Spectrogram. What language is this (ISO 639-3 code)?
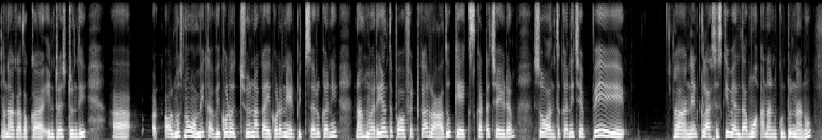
tel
